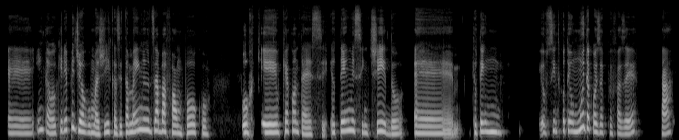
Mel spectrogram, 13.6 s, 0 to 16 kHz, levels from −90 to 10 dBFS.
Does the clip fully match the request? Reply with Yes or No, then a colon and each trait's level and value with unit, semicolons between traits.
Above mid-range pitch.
Yes: high, 210 Hz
